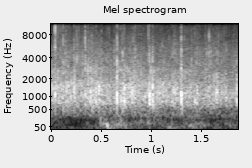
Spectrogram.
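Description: A church audience applauds the collection of 47 turkeys for Thanksgiving, a dense, steady wash of many hands clapping at once that holds evenly for the full two seconds without fading.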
